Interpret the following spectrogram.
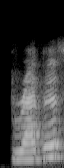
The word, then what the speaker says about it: brothers: Brothers, can you see how the O changes to an A sound?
